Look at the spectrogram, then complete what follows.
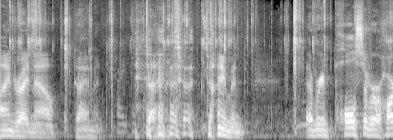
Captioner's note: laughing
